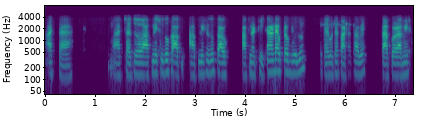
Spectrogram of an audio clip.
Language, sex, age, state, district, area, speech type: Bengali, male, 30-45, West Bengal, Paschim Bardhaman, urban, conversation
